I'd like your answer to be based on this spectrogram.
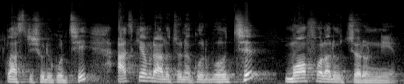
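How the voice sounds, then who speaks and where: A man from Bangladesh teaching an online grammar lesson, who keeps asking quick questions and then answers them himself. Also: mid-range voice, expressive, darkish tone.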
